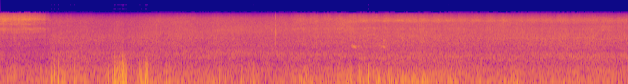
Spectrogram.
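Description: Wind buffeting the microphone over the steady wash of surf, with stronger gusts about two seconds in.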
